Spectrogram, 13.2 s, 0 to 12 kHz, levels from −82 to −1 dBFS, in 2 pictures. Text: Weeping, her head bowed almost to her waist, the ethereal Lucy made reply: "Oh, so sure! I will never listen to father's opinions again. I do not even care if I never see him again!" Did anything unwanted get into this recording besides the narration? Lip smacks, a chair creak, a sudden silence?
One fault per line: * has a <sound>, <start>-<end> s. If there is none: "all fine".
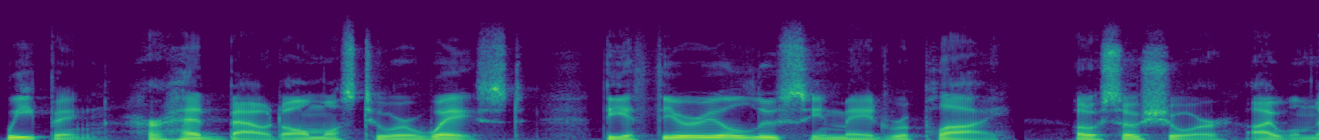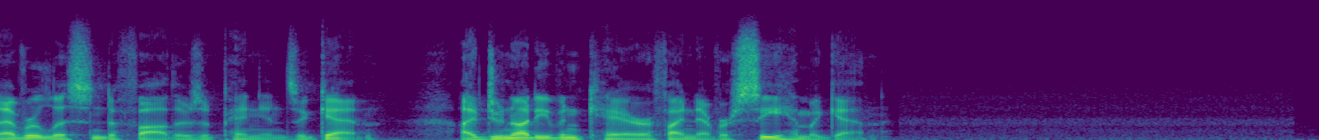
all fine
